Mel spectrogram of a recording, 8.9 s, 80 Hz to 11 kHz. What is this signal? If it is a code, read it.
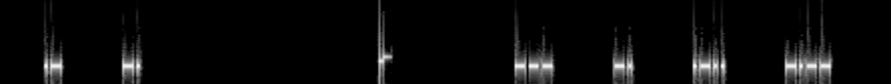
Morse code, heard as a keyed tone, about 36 wpm, spaced as for 12 wpm, 700 Hz. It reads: AN ONLY
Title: 6x Character Spacing - Top 300 Words - 35wpm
